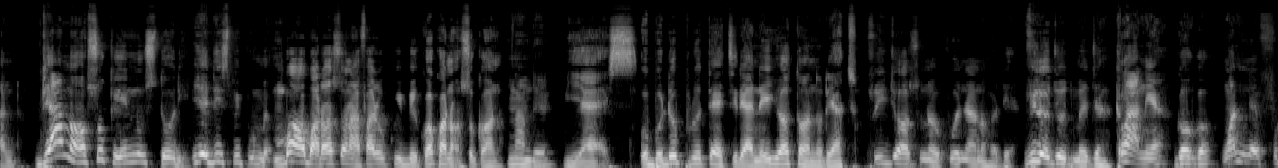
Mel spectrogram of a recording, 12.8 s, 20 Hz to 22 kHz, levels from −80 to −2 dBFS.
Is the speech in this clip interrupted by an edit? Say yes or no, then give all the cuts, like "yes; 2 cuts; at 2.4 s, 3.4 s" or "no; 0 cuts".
no; 0 cuts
